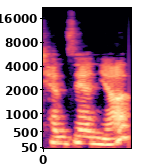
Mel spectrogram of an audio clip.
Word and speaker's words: Tanzania: landed in tanzania and they call it tanzania that's how the locals pronounce it and we took um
